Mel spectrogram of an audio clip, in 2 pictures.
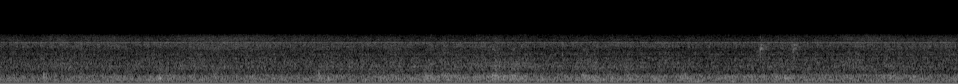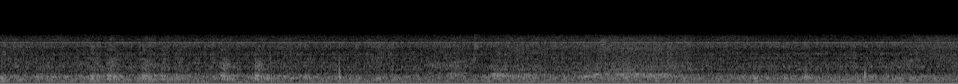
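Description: Bengal kitten chewing and crunching dry kibble from a ceramic bowl, with small clicks of pellets against the bowl, under a steady hiss and a faint high whine.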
